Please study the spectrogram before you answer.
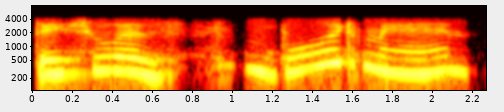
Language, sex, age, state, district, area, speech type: Kashmiri, female, 30-45, Jammu and Kashmir, Baramulla, rural, conversation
